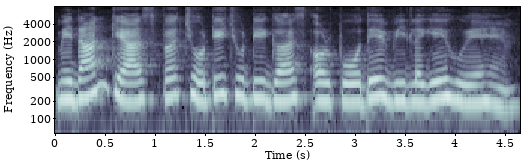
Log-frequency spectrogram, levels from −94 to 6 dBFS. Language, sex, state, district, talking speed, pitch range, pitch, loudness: Hindi, female, Arunachal Pradesh, Lower Dibang Valley, 155 wpm, 200-235 Hz, 215 Hz, -15 LUFS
